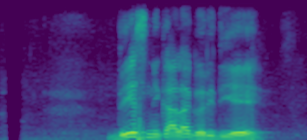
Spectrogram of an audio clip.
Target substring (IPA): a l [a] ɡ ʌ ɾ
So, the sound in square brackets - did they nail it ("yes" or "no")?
yes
